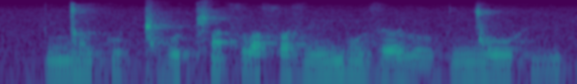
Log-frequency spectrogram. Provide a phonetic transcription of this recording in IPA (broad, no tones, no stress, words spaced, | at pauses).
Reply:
ŋ͡ǀɐ̃kʊɡ͡ǁoʈ͡ʂĩsˤ lʊsˤʊzẽjõ zɐlʊ | ŋ͡ǀoxi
